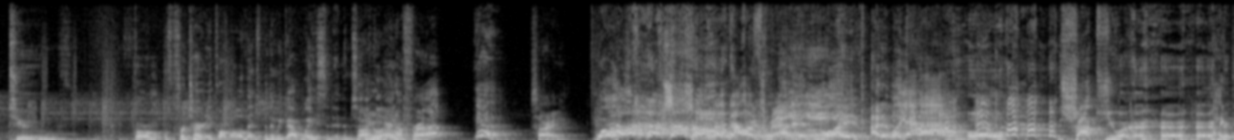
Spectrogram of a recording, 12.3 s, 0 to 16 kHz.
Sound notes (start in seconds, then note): 6.0 laughs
